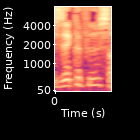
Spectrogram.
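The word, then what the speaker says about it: Zickefoos: Yes, Julie Zickefus on Blogspot, and that name is spelled Z as in zebra, I-C-K-E-F as in Frank.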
